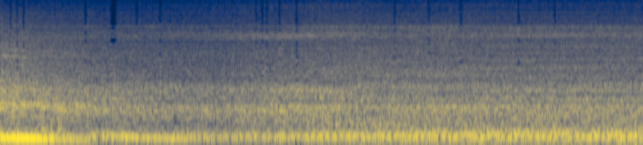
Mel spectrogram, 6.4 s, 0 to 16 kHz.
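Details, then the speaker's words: Old Ford Crown Victoria V8 idling with a low, even rumble, steady without hunting or dipping after manually adjusting the idle up at the throttle body; it had been idling low, surging and stalling when warm; no check engine light; pump noisy. "that sounds a lot happier that's your pump makes a lot of noise but it's still pumping"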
